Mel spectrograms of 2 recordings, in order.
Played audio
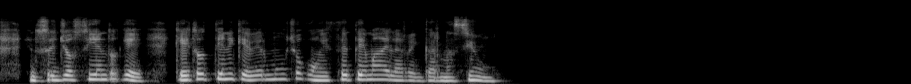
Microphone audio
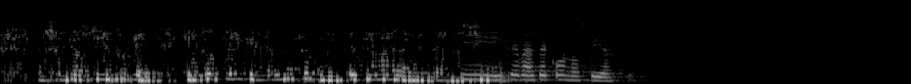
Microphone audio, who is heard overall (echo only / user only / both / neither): both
